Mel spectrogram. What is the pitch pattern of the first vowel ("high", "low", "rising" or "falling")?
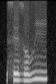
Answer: low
